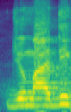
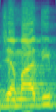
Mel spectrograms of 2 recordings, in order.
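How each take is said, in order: First: It starts with 'ju' and ends with 'ee'. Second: It starts with 'ja' and ends with 'ee'. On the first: "कुछ जीम को ज़म्मा देते हैं लेकिन आखिर में जुमादी करते हैं" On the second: "कुछ जीम को फतहा देकर जमादी पढ़ते हैं"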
